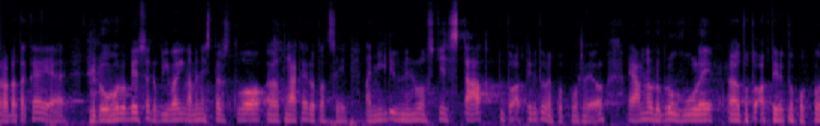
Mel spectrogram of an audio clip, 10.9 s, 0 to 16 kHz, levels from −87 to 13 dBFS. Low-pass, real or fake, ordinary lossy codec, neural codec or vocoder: 14.4 kHz; fake; Opus, 24 kbps; codec, 32 kHz, 1.9 kbps, SNAC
